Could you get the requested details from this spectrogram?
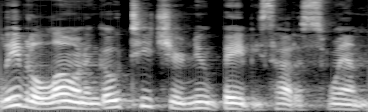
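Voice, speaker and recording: A put-on character voice growls at a middle pitch. The pace is moderate. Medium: read story.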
